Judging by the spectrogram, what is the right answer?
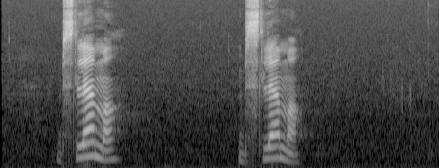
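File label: greeting farewell, Moroccan Arabic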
